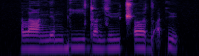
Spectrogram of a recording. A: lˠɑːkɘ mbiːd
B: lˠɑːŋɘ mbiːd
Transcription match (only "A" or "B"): B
